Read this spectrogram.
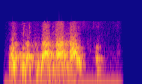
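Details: Gorilla giving a harsh, roaring vocal burst of about two and a half seconds, rising and falling in loudness with several pulses, ending in a shorter, quieter grunt; no other sounds.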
